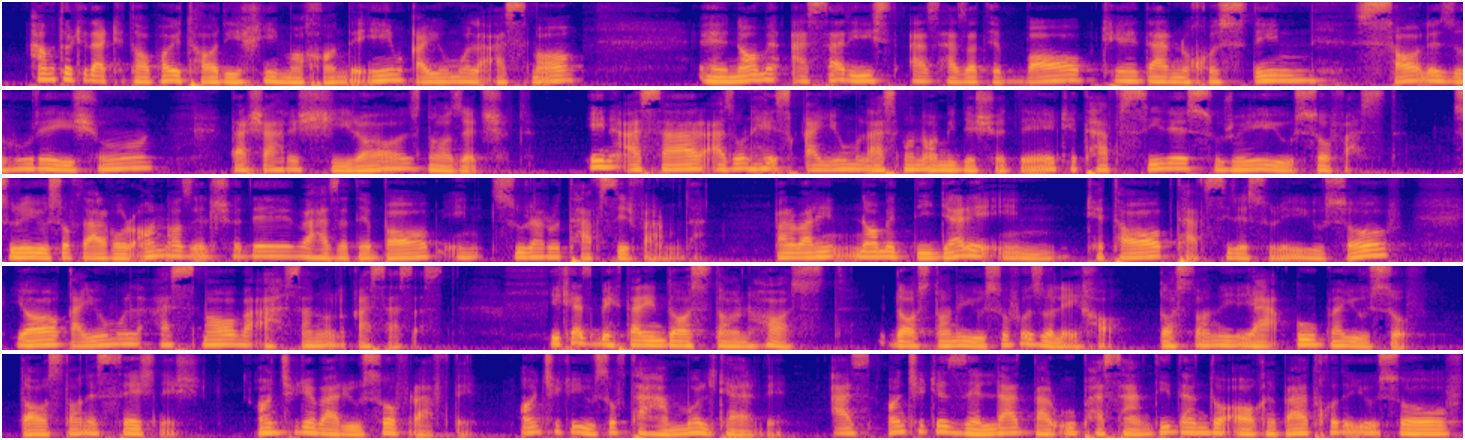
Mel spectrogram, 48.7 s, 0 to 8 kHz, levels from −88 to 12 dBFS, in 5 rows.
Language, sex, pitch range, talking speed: Persian, male, 105-130 Hz, 130 wpm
